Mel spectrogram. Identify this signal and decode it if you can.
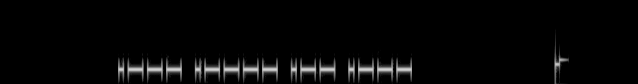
Morse code, heard as a keyed tone, about 25 wpm, 700 Hz. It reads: J1WJ
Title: Four Challenging Letter-Number Combinations 25wpm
